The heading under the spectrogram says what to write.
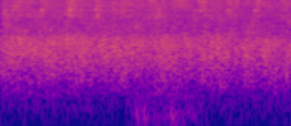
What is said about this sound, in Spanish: Si ese es el aplauso, dáselo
